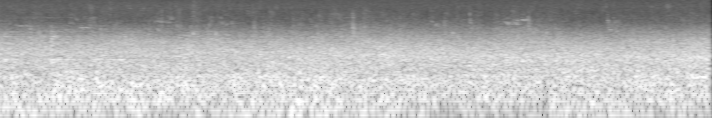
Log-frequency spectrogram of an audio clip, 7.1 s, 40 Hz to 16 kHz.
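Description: Steady, even rumble of a departing JR West 113 series electric train heard from a distance, with a few faint high chirps over it.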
